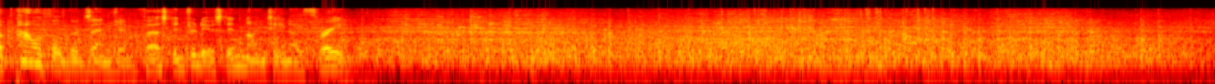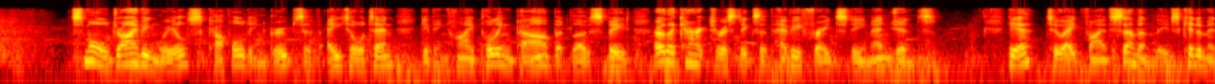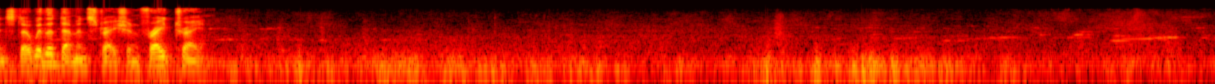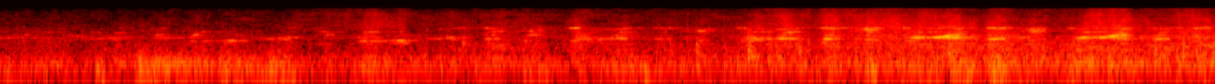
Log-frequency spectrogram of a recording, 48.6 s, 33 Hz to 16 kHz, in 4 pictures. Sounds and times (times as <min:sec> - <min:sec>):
Speech: 0:00.0 - 0:03.6, 0:12.9 - 0:21.6, 0:22.2 - 0:26.4
Railroad car, train wagon: 0:00.0 - 0:48.6
Train: 0:00.0 - 0:48.6.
